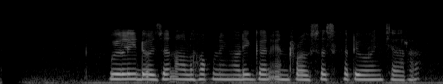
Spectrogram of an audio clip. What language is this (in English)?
Sundanese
